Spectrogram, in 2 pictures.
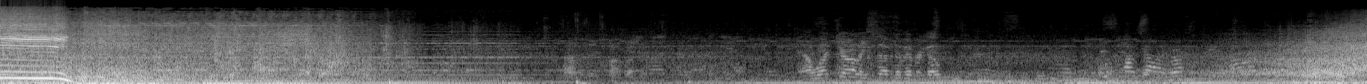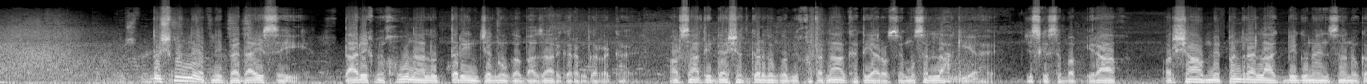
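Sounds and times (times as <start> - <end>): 
loud explosion from a stricken aircraft: 0.0 - 3.7, 12.2 - 16.4
speech: 15.2 - 27.3.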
